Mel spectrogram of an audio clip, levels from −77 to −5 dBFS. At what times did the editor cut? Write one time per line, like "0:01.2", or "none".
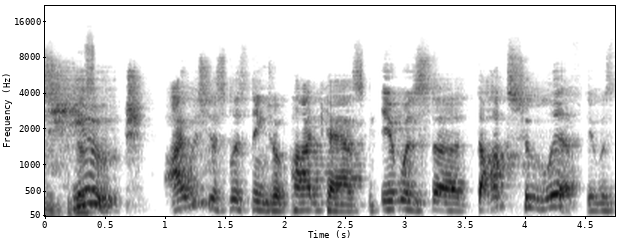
0:01.0
0:02.6

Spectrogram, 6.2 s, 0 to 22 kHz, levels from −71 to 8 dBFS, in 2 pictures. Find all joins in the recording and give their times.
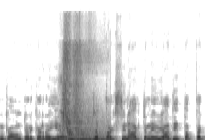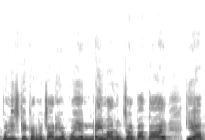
0:01.2

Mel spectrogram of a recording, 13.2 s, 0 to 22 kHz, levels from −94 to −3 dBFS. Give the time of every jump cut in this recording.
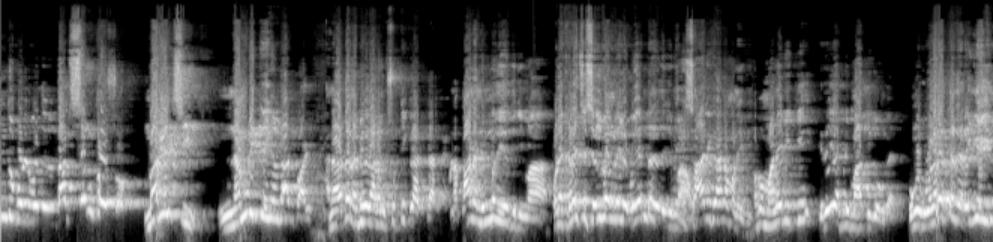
0:04.2
0:06.0
0:07.3
0:09.2
0:10.0
0:10.8
0:11.9

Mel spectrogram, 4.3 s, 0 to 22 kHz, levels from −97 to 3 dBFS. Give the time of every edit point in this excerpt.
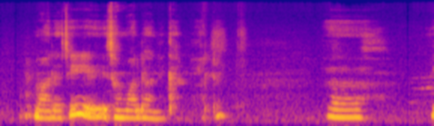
none

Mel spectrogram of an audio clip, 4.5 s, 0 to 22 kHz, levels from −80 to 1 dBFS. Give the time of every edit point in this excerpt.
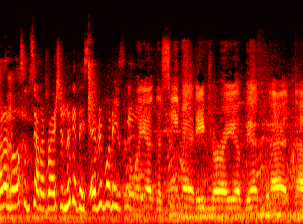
0:02.0

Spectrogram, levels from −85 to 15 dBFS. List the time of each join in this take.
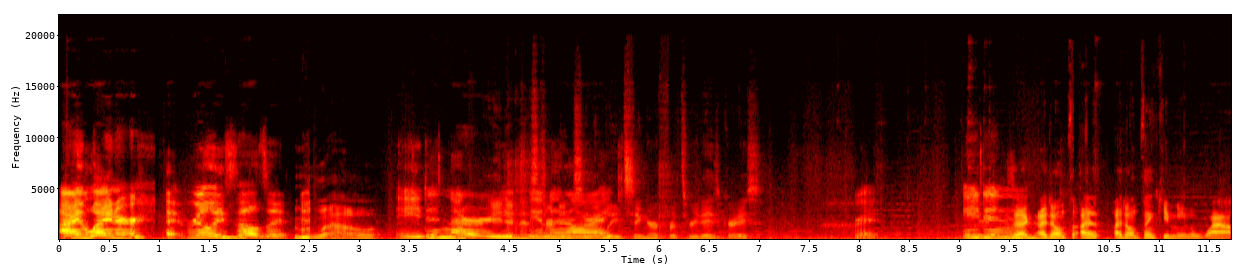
0:00.9
0:03.4

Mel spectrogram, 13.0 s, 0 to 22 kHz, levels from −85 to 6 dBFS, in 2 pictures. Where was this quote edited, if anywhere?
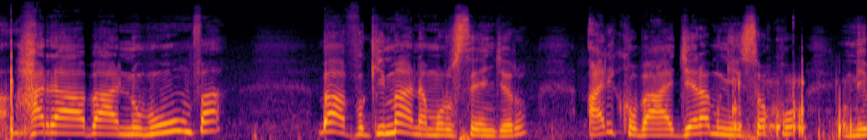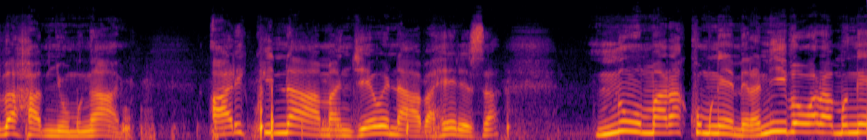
none

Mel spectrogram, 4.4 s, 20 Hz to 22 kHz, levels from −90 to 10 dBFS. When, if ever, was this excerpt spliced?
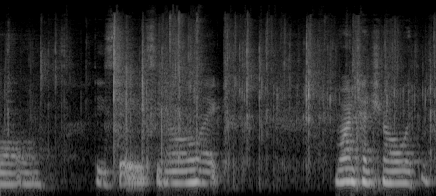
none

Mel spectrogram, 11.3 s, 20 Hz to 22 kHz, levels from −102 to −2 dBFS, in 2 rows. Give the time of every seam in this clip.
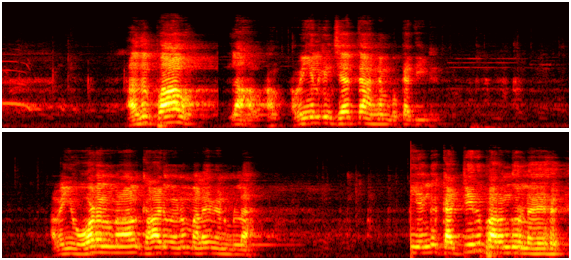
0:02.1
0:09.7

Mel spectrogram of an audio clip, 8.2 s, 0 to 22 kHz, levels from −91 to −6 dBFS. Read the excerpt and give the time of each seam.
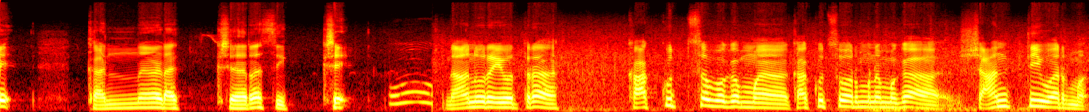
0:03.2

